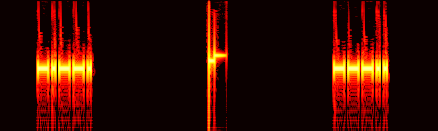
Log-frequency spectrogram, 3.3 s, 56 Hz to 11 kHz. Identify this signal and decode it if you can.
Morse code, heard as a keyed tone, about 46 wpm, 700 Hz. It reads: <KN> 8
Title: Single Character (Letter:Number:Punctuation:Prosign) Alt 45wpm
